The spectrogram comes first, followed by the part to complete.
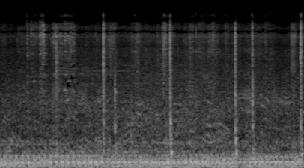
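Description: A large fish-cutting knife chopping diamond trevally fillet into steaks on a wooden block: about half a dozen sharp chops at uneven intervals. Under it runs a steady low engine drone.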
